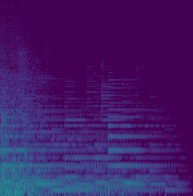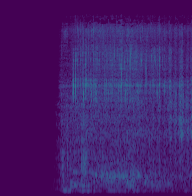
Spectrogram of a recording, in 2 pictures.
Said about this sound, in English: I'm just taking a minute to wash my hands before we begin the show this week.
